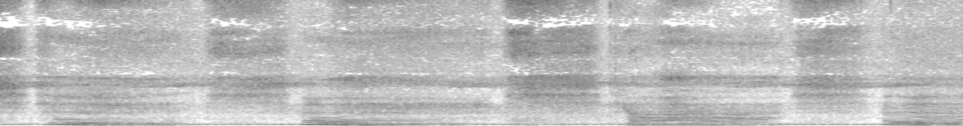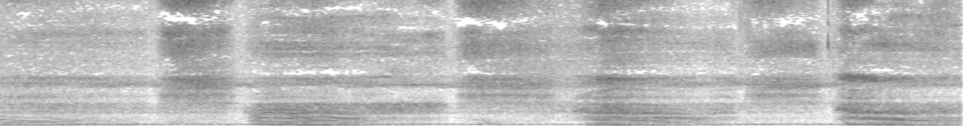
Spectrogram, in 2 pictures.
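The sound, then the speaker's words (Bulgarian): Slow, audible exhalations released with a soft voiced sigh during a breathing exercise, repeating about every three seconds, fairly loud, over a steady low droning tone in the background. “Изпускай дъха с звук, с лек приятен звук и нека цялото напрежение, което си насъбрал, да се разтвори с този звук, да си отиде, да изчезне.”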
